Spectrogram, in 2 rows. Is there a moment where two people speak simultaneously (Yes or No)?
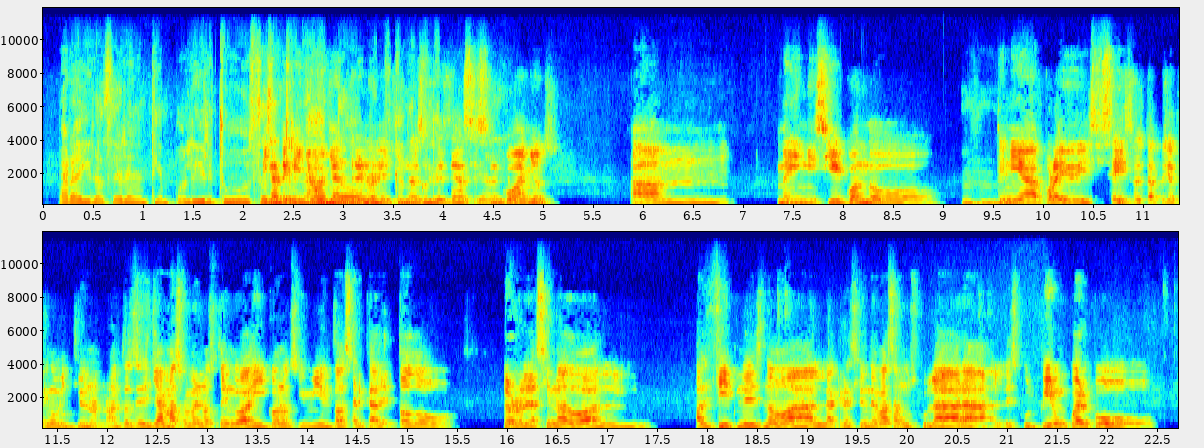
Yes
